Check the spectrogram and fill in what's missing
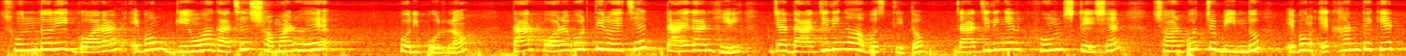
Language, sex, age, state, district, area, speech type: Bengali, female, 30-45, West Bengal, Paschim Medinipur, urban, spontaneous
